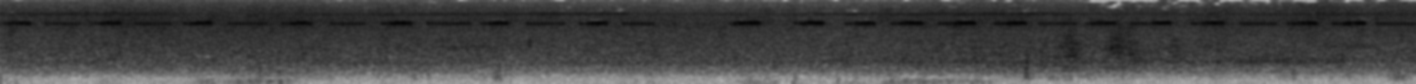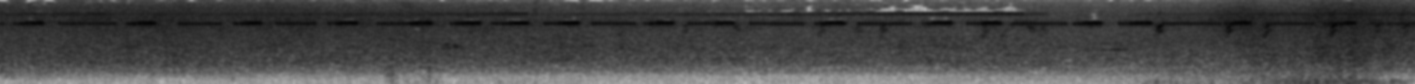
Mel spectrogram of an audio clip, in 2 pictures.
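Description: An insect chirping steadily in a high-pitched, even rhythm of about three chirps a second, with a thin steady high whine above it.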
